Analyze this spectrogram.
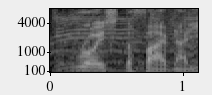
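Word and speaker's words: Royce da 5'9: Apparently, that hip-hopper is just referred to as 5'9", or Royce the 5'9". You don't pronounce the feet or inches,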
